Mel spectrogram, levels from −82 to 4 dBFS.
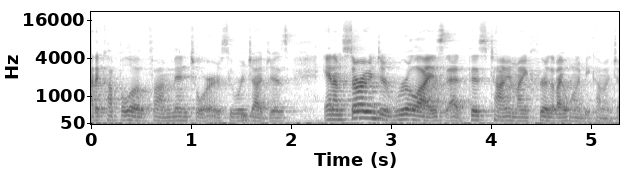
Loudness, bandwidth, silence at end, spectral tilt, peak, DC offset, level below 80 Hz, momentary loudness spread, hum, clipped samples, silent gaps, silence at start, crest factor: -33 LUFS; 16.5 kHz; 0 s; -4 dB/octave; -12 dBFS; under 0.1%; -52 dBFS; 12 LU; none; under 0.1%; none; 0 s; 22 dB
